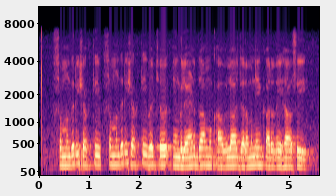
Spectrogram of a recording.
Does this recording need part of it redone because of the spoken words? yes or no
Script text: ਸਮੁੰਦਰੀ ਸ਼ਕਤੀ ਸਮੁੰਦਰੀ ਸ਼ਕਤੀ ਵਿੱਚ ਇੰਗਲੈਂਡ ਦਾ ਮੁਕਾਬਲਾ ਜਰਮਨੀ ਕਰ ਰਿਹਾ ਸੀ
no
